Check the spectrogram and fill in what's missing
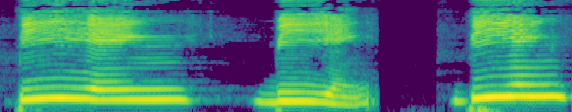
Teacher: lot of the time.后面 simply being present, simply,Simply,注意这个词包含两音节 Simply,后面的 being 也是包含两音节的所以是两拍哒哒 being 音节之间呢有一个小的耶来连贯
